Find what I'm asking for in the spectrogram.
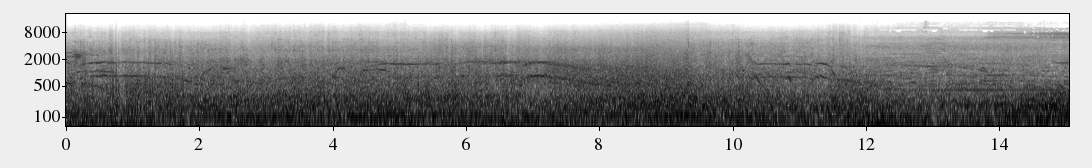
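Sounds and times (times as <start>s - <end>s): roller coaster wheels rumbling: 0.0s - 15.0s
wind buffeting microphone: 0.0s - 15.0s.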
